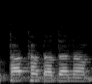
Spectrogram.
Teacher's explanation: जीभ दांतों से टकराती है, तो ये दंत व्यंजन है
